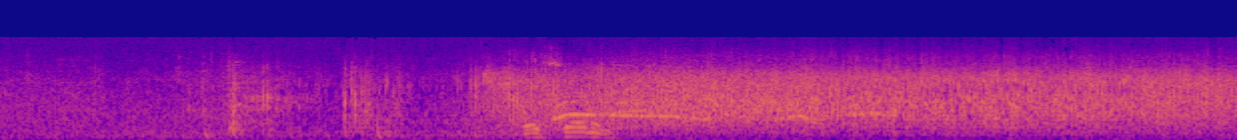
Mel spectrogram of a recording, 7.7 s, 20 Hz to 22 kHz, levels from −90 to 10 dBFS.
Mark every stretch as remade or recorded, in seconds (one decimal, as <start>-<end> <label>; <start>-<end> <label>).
0.0-1.7 recorded; 1.7-3.1 remade; 3.1-5.1 recorded; 5.1-7.1 remade; 7.1-7.7 recorded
